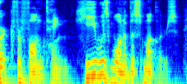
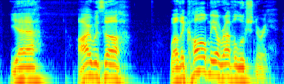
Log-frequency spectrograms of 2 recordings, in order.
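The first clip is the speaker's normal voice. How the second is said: put-on defeated Irish voice, louder; 5 dB louder than usual. Quoting the helpful Irish friend explaining his past: defeated Atlas voice. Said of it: "he sounds a bit defeated when he says it".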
